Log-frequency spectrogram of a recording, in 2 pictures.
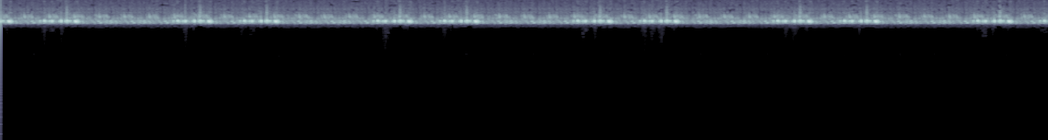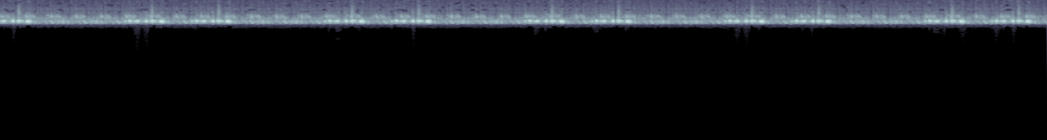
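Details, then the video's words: Long, evenly paced run of cricket chirps, each a rapid high trill, repeating about twice per second with clockwork regularity above a soft, unbroken high hiss; no other sounds. "Calming Cricket Sounds"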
